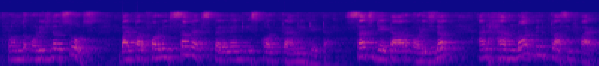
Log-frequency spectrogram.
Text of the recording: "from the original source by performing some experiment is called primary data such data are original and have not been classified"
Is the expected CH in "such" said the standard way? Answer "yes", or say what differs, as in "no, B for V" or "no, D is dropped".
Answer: yes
